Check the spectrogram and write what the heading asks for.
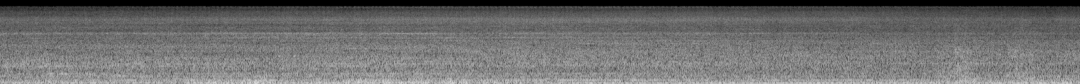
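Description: Heavy diesel engine of a heavy-haul truck and multi-axle modular trailer rig running steadily as it moves slowly under load: a loud, continuous low drone with a constant hum.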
